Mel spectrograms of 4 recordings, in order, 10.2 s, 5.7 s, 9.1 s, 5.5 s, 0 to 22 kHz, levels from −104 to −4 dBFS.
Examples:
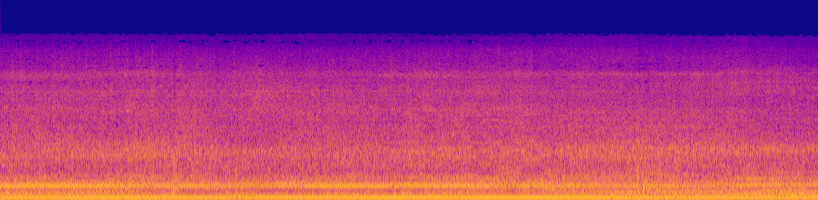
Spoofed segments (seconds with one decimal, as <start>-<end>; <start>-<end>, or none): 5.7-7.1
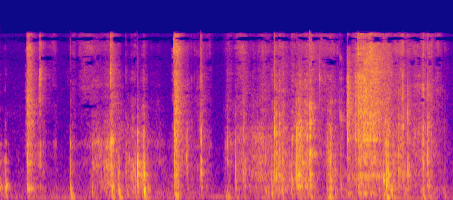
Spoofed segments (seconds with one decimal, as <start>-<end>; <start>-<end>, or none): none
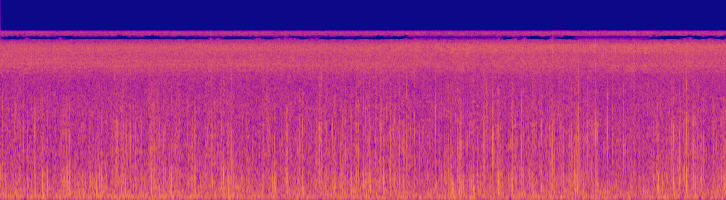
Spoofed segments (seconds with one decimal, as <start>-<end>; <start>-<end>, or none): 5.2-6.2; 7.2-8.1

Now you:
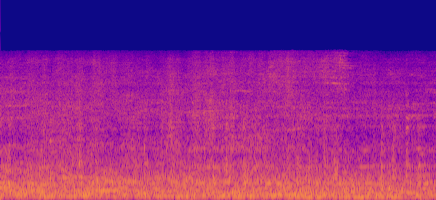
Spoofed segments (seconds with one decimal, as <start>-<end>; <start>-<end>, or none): 0.0-2.7; 4.5-5.5

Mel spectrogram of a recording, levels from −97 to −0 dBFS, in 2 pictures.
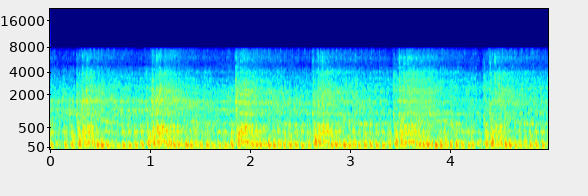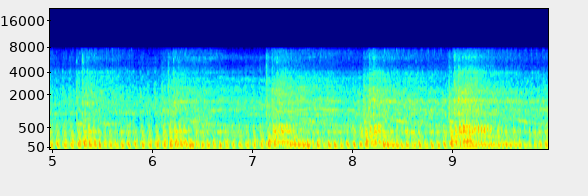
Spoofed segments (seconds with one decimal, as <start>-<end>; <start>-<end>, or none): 1.1-2.0; 3.6-4.2; 6.4-8.1

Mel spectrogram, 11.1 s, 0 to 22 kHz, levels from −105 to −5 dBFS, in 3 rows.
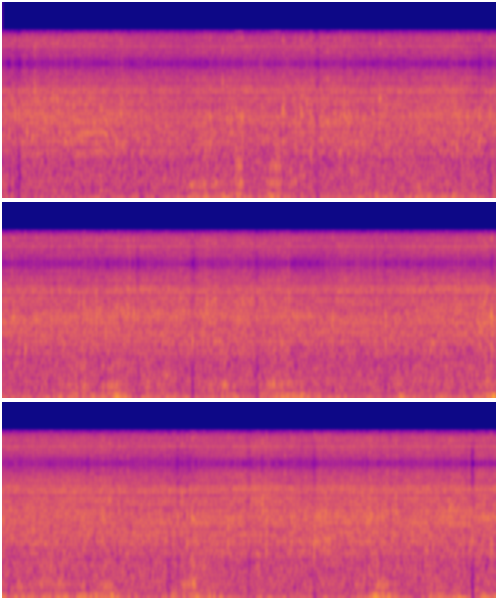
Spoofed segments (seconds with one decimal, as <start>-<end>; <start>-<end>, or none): none

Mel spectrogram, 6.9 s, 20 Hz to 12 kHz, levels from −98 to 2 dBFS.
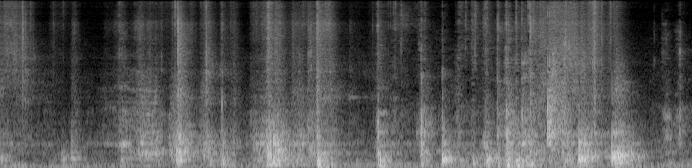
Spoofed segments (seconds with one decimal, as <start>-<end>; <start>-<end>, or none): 0.0-3.9; 5.7-6.5

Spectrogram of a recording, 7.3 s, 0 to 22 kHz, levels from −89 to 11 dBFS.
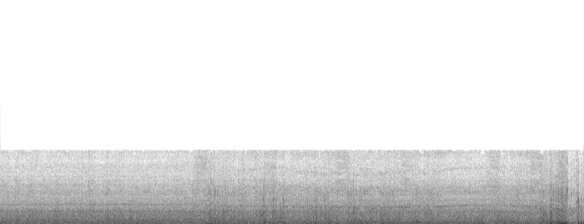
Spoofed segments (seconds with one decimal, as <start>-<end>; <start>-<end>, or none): none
